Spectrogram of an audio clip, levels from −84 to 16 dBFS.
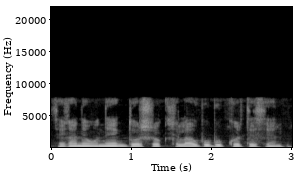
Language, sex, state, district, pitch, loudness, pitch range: Bengali, male, Assam, Hailakandi, 125 Hz, -16 LUFS, 120-130 Hz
